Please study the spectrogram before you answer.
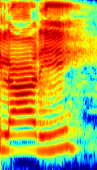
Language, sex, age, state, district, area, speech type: Maithili, female, 60+, Bihar, Sitamarhi, rural, read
